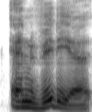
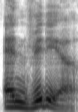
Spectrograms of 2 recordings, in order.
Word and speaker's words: NVIDIA: By the way, the proper way to pronounce NVIDIA is NVIDIA, okay? Don't do what the investment and Fed, and call it NVIDIA. That's wrong, okay?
